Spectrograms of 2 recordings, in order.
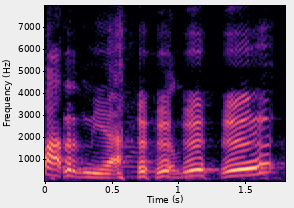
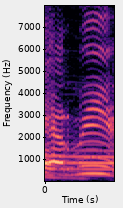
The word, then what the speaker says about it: Herni: Hernia. Rumah sakit. Sok. Herni, bener kan bacanya? Asror, Kamu Asror. sampai Herni? Ditamahin A. Oh, Herni doang. Herni, si Asror A katanya Herni. Itu Balikai mah. Herni tanpa A.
